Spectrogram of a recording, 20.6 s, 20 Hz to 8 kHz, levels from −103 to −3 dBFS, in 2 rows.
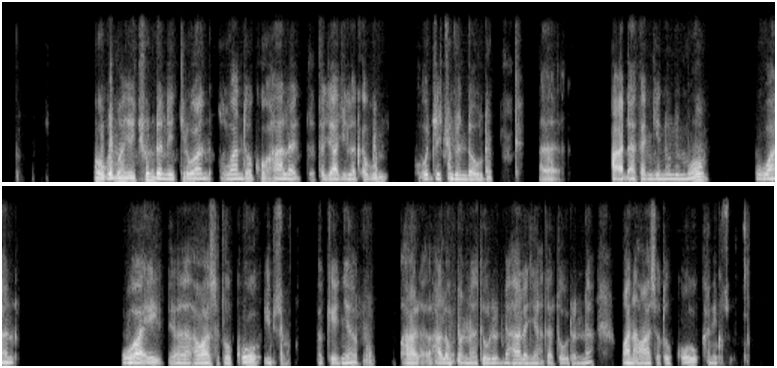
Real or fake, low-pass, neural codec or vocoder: fake; 7.2 kHz; codec, 24 kHz, 3 kbps, HILCodec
